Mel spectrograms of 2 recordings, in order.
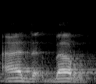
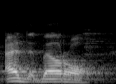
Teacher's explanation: Id dal sukun dibaca id, dalnya berharokat sukun maka dikolkolah, dipantulkan suaranya. Adbar, roknya dimatikan dibaca sukun adbar, bukan adbaro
